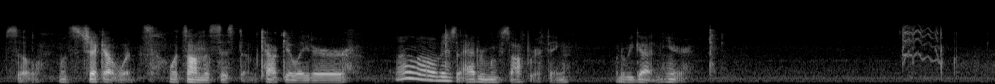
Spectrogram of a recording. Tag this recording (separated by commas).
Speech, inside a small room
